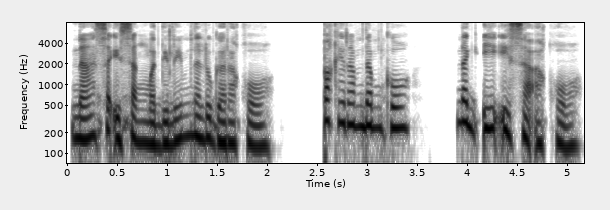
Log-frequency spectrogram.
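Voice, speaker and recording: A woman narrator acts out a young mother and survivor in an audio drama. Her voice is low and lively in pitch, steady and sincere. The sound is dry and close. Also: normal speed, dry recording. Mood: resolute, hopeful. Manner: clear, steady, earnest. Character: resilient young mother, survivor turned earnest advocate.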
